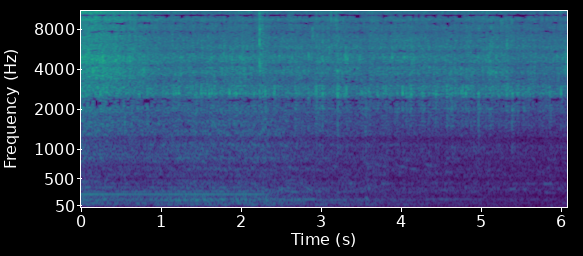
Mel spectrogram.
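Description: Beef steaks sizzling as they fry in olive oil and butter in a pan, a steady hiss of spitting fat. A low steady hum underneath stops about two seconds in.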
